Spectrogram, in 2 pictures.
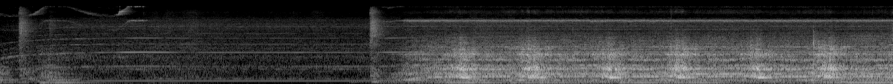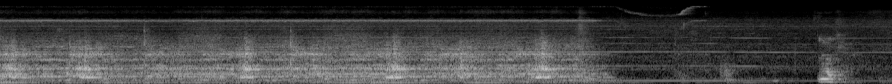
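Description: Metal-cutting machine taking a 0.4 mm pass on a sine base, a steady mechanical drone with rhythmic pulsing for about eleven seconds, starting and stopping abruptly, with quiet shop hum before and after.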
